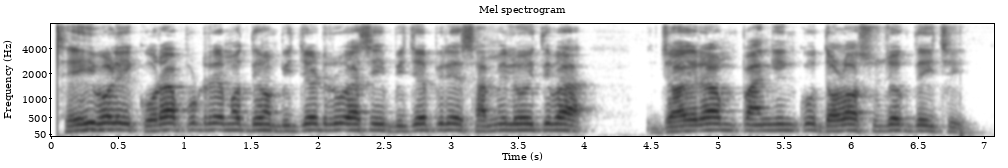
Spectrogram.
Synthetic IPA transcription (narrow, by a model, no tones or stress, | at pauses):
seɦibʱoɭikoɾapuʈɔɾemɔd̪ʱjɔbid͡ʒeʈɾuasibid͡ʒepiɾesamilɦojt̪ʰiba | d͡ʒɔjɾampaŋɡiŋkud̪ɔɭɔsud͡ʒoɡd̪ejt͡ʃʰḭ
